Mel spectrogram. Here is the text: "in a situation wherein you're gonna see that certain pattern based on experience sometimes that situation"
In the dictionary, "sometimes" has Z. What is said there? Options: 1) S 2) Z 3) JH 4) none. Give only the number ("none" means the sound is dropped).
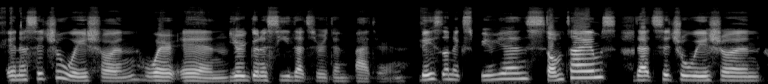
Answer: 1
